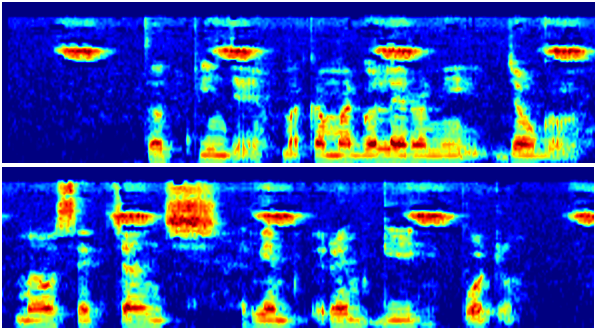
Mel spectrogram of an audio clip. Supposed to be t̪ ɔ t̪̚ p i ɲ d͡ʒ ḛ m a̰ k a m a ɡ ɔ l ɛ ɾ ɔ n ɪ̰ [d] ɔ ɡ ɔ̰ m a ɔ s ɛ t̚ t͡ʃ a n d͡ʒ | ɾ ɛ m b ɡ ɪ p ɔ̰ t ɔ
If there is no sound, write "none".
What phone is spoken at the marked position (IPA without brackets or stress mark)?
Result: d͡ʒ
